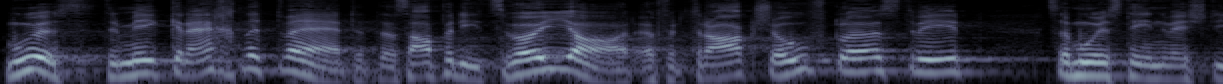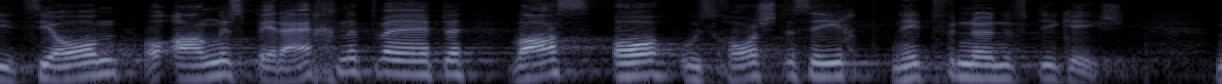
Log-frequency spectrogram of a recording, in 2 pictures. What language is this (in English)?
Swiss German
